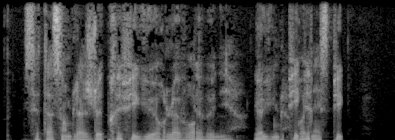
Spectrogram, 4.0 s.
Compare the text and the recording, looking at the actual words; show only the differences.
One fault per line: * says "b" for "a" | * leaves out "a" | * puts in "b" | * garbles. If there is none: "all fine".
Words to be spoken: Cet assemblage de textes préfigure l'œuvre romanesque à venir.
* leaves out "textes"
* leaves out "romanesque"
* garbles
